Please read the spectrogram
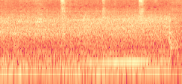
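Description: Steady low rumble of a motor vehicle engine in street noise, with a humming note that grows stronger in the second half.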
